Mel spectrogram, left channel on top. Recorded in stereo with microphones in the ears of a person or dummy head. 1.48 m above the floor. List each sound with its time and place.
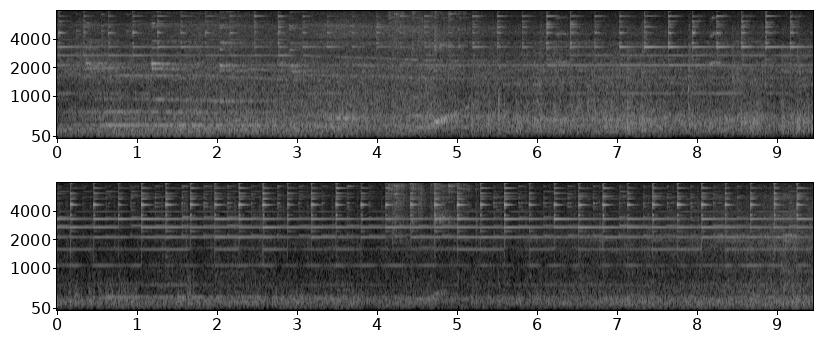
4.1 s keys jangling: 10° right (ahead or behind), 2.5 m; by 5.3 s centre (ahead or behind), 3 m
